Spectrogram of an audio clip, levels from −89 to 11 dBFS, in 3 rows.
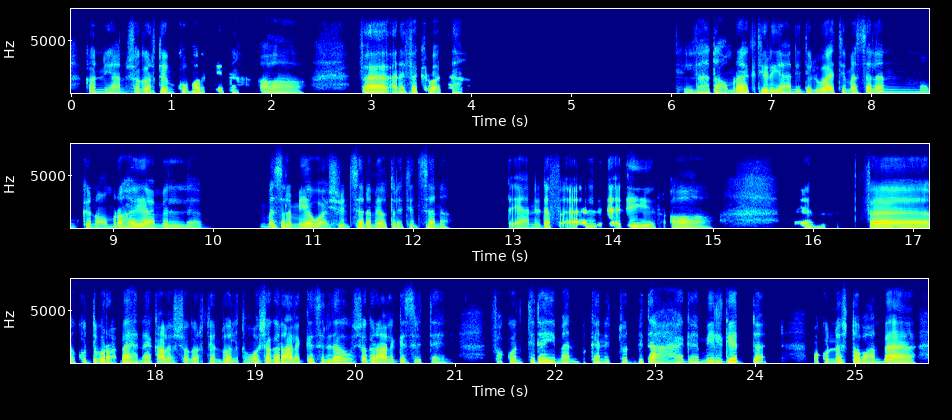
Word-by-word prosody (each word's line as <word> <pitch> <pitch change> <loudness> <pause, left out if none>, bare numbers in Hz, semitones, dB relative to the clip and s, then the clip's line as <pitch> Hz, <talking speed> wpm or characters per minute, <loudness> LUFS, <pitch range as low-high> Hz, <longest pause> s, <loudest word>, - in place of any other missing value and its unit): كان 100 0 -6
يعني 90 -1 -6
شجرتين 105 +8 0
كُبار 130 +2 +1
كده 145 -2 -4 0.2
آه 145 -3 -2 0.5
فأنا 110 +1 +3
فاكر 165 +9 -2
وقتها 145 -1 -2 2.2
لا 110 +8 -5
ده 150 - +1
عُمرها 130 +3 +3
كتير 145 0 0
يعني 105 -5 -1
دلوقتي 125 +6 +2
مثلًا 135 -2 0 0.3
ممكن 120 0 -6
عُمرها 115 +5 0
يعمل 110 -6 -1 0.6
مثلًا 130 +1 -1
120 125 -4 +1
سَنة، 125 +1 +2
130 120 -1 -3
سَنة 110 -4 -3 0.6
يعني 95 0 -3
ده - - +3
في - - -9
أقل 130 - +2
تقدير 120 -8 +1
آه. 125 -3 0 0.9
آمم، 105 -1 -7 0.4
فكنت 105 +2 +4
بارُوح 135 +1 +3
بقى 145 - +6
هناك 135 +1 -3
على 110 -2 +4
الشجرتين 105 +5 -6
دُوُل 130 +1 0
هو 110 0 -2
شجرة 145 +2 +3
على 110 0 +4
الجسر 145 +1 -3
ده 165 +3 +5
وشجرة 130 -5 0
على 110 -1 +3
الجسر 115 -3 -5
التاني، 95 -2 -12 0.4
فكنت 155 - -5
دايمًا 140 -6 0
كان 105 -1 -3
التوت 150 +8 -8
بتاعها 125 -2 0
جميل 115 +6 -3
جدًا، 140 0 +2 0.5
ما - - -3
كناش 130 +5 -2
طبعًا 140 -5 +2
بقى 130 +4 +5
120 Hz, 135 wpm, -27 LUFS, 105-135 Hz, 2.2 s, بقى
